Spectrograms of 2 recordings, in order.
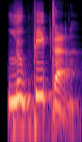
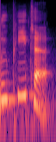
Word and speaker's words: Lupita: First of all, her first name, Lupita. The stress goes on the second syllable, P, long E sound, Lupita. Lupita, right? And in the end, we have the schwa, this neutral, Lupita.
